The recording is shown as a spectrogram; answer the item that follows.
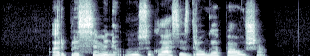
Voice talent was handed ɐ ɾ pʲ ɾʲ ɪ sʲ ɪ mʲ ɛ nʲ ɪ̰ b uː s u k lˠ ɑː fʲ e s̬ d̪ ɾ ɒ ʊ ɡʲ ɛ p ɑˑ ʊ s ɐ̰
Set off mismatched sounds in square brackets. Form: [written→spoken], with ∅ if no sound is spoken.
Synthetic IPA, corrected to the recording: ɐ ɾ pʲ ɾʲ ɪ sʲ ɪ mʲ ɛ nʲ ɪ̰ [b→m] uː s u k lˠ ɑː [fʲ→sʲ] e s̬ d̪ ɾ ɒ ʊ ɡʲ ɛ p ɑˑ ʊ [s→ʃ] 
